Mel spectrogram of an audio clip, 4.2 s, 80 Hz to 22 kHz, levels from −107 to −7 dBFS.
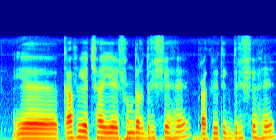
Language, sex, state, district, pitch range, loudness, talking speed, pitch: Hindi, male, Bihar, Muzaffarpur, 135-155 Hz, -26 LUFS, 145 wpm, 150 Hz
